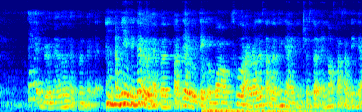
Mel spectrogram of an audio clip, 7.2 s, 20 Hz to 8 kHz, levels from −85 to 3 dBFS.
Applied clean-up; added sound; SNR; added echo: none; Boom; 6 dB; reverberation time 0.7 s.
